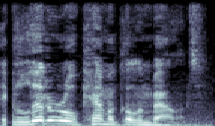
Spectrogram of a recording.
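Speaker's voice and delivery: ordinary talk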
